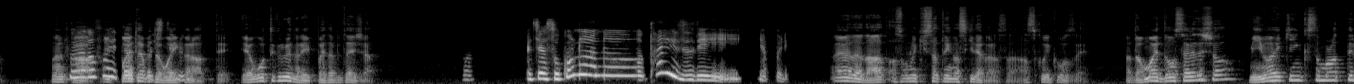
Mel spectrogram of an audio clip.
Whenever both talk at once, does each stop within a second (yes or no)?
no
